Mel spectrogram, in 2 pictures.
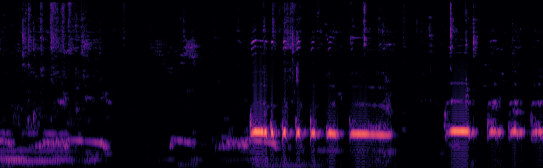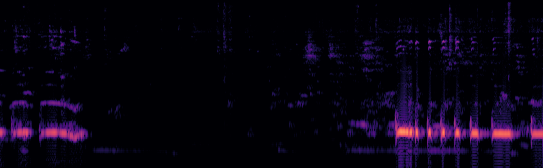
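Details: Bangkok-type zebra dove cooing its anggungan song, used as a lure to prompt other birds to sing: bursts of quick, rolling, trilled coos ending in a held note, separated by quiet gaps, with softer low coos between them.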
